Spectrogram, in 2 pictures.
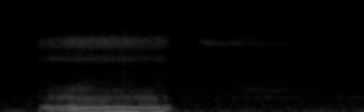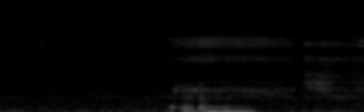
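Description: Two low, rattling snores from a sleeping dog, separated by quiet breathing; ordinary snoring.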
